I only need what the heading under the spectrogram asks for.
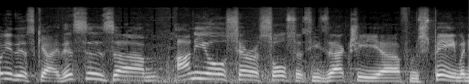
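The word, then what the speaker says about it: Aniol Serrasolses: Aniol Sarasolsis.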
